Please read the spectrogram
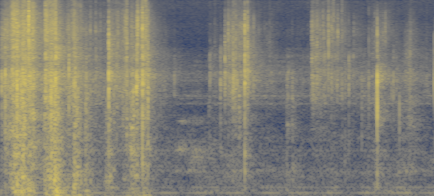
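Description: Plastic bag of bagels rustling and crinkling as it is handled and pulled out of a fridge, loudest in the first second and a half, followed by a few small knocks and clicks.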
